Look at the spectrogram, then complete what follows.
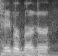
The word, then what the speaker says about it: Haberberger: the show please join me in welcoming liz haberberger to the show liz thank you so much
